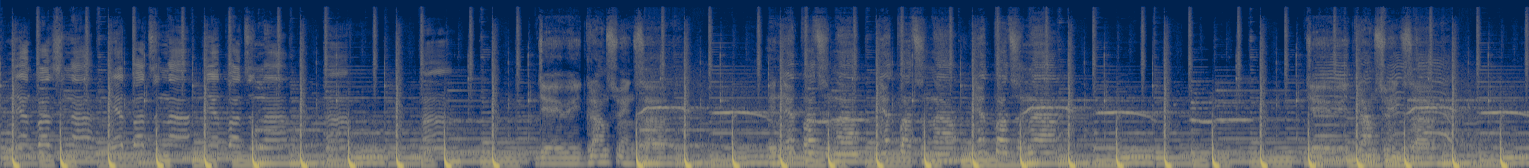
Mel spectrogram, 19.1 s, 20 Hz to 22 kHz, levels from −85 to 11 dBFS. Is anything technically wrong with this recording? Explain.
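No, no technical faults here.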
